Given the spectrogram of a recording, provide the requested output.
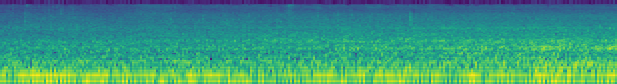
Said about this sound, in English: Got that motorcycle off in the distance. Can you hear that motorcycle off in the distance?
